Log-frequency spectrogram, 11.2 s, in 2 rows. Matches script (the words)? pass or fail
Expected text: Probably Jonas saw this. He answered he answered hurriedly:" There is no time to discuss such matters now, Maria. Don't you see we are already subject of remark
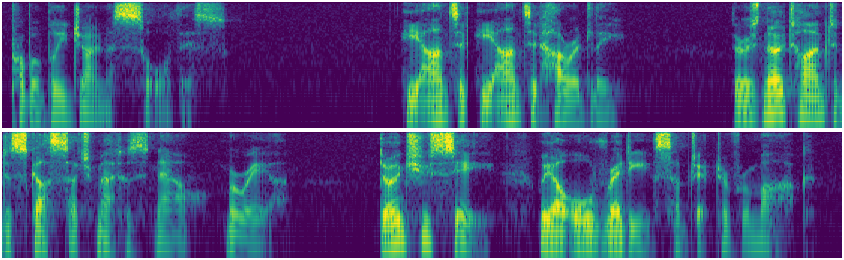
pass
